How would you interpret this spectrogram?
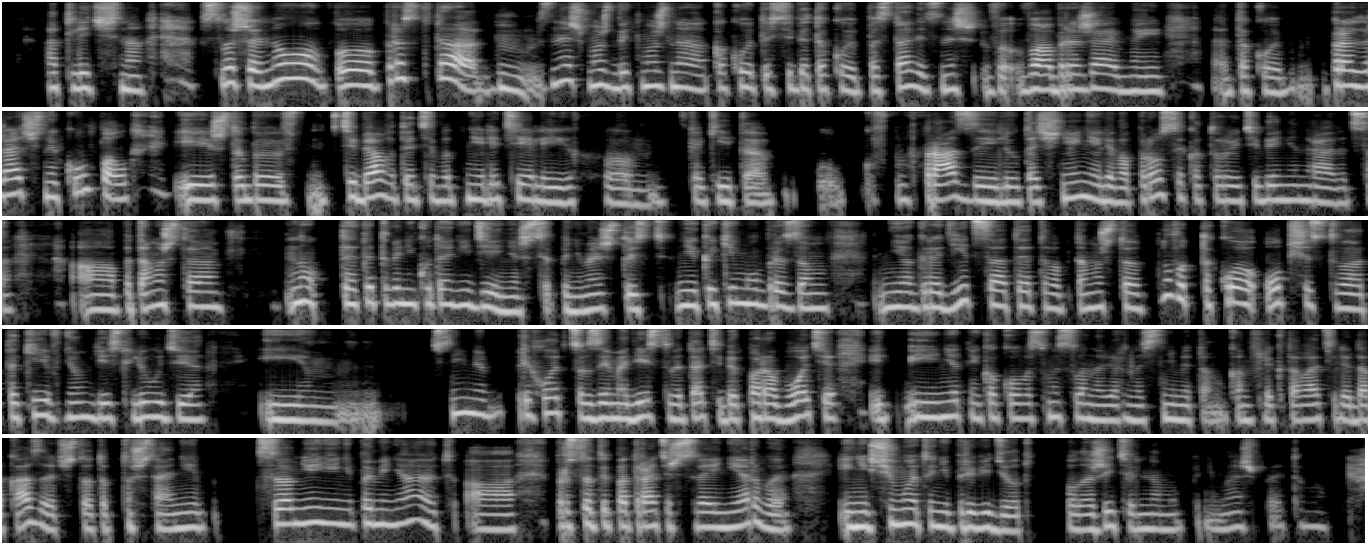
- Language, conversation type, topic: Russian, advice, Где проходит граница между внешним фасадом и моими настоящими чувствами?
- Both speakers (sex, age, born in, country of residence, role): female, 30-34, Ukraine, Mexico, advisor; female, 50-54, Ukraine, United States, user
- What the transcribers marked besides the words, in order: tapping; other background noise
